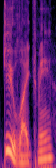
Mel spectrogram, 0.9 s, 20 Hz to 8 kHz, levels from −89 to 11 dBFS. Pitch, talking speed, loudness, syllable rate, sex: 125 Hz, 260 wpm, -16 LUFS, 4.9 syllables/s, male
